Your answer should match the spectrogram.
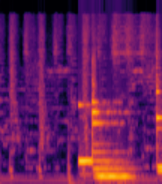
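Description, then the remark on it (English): A phone ringtone plays loudly, a bright electronic melody of sustained, buzzy tones that starts after a few soft percussive taps, cuts off, then begins again. No one speaks. “So you got the ringtone hooked up now.”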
